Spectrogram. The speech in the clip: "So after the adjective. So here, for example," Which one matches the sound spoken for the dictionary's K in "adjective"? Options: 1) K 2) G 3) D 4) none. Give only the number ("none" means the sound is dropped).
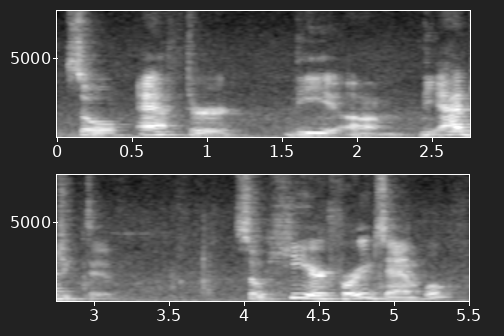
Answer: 1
